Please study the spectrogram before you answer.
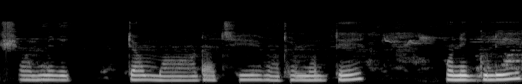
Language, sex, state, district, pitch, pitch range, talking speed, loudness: Bengali, female, West Bengal, Paschim Medinipur, 210 Hz, 200-220 Hz, 105 wpm, -24 LUFS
